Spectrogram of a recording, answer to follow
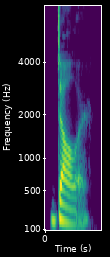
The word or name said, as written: dollar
